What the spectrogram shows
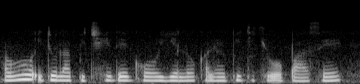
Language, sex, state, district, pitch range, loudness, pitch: Nagamese, female, Nagaland, Kohima, 175-190 Hz, -16 LUFS, 180 Hz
